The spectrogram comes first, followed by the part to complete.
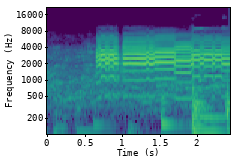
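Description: Traditional Khmer boxing music starting up about two-thirds of a second in: a shrill, reedy sralai oboe melody over low drum notes, played as round three gets under way.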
